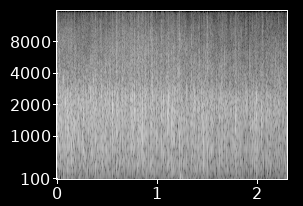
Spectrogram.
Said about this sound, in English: Go ahead. Give the Lord a hand.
